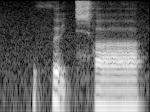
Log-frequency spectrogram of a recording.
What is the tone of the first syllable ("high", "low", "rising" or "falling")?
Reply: falling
